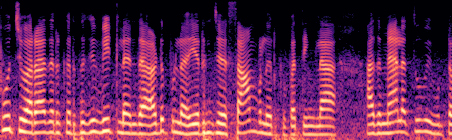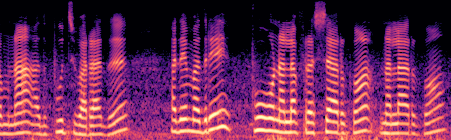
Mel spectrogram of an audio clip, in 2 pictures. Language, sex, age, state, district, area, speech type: Tamil, female, 30-45, Tamil Nadu, Tiruvannamalai, urban, spontaneous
